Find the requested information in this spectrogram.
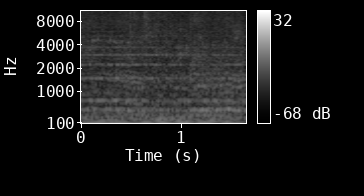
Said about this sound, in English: And in the middle of this place was a large oak tree. And from the top of the tree, there came a loud buzzing noise.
